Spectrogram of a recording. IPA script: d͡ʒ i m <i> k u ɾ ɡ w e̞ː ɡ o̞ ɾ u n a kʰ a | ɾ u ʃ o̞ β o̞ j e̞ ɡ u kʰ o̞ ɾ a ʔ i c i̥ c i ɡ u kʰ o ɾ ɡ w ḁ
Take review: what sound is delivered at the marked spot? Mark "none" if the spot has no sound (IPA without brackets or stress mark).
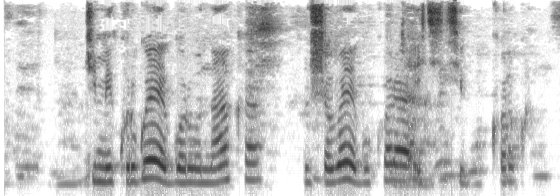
i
